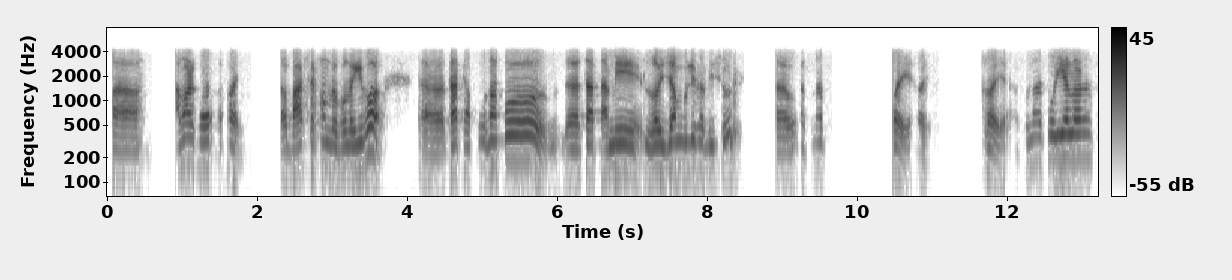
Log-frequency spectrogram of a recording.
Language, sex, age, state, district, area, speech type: Assamese, male, 60+, Assam, Udalguri, rural, conversation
